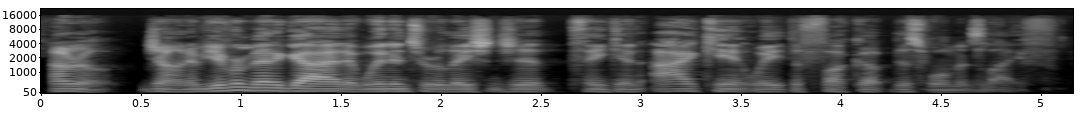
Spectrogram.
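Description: An American relationship coach in his forties appears as a guest on a podcast over a video call, speaking from a small, dim indoor room. He's frank, casual and reflective, prone to swearing, and his candid talk comes fast in a lowish, fairly even voice.

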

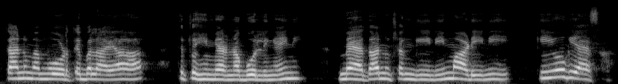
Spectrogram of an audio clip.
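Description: A woman plays a hurt, indignant seamstress in a family drama. Her voice sits high and she rattles off her grievances quickly. The sound is close and dry. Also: steady tone, a little mellow, no room sound, close to an everyday voice. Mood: confronting. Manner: rapid, indignant complaining. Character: aggrieved woman tailor, hurt by gossiping neighbors. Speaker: boutique tailor with young children. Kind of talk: domestic drama acting.

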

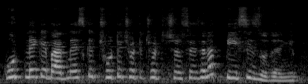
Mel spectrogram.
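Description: A woman's voice: sits high, big pitch swings, quick pace, a little hiss or hum. A woman hosting her own home remedy vlog, chatting like an older sister to her viewers and repeating words for emphasis while she grinds and sieves at home. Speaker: home remedy vlogger, channel host. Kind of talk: chatty beauty tips vlog.

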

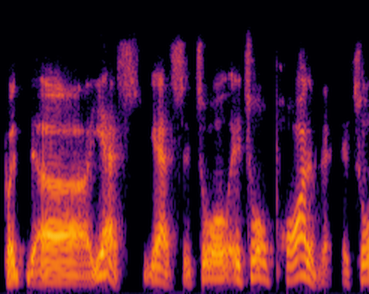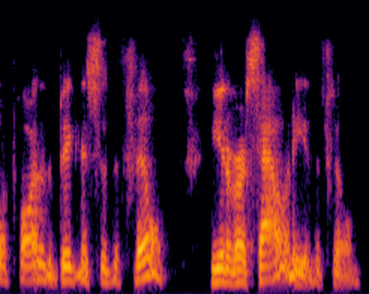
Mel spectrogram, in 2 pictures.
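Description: A gravelly, slightly high male voice with a breathy edge, very animated and at normal speed, comes through with no echo. He's an older man in his 60s or 70s, a lecturer hosting a film discussion on a video call, repeating phrases emphatically. The computer mic sits at desk distance, giving dull lo-fi call audio.

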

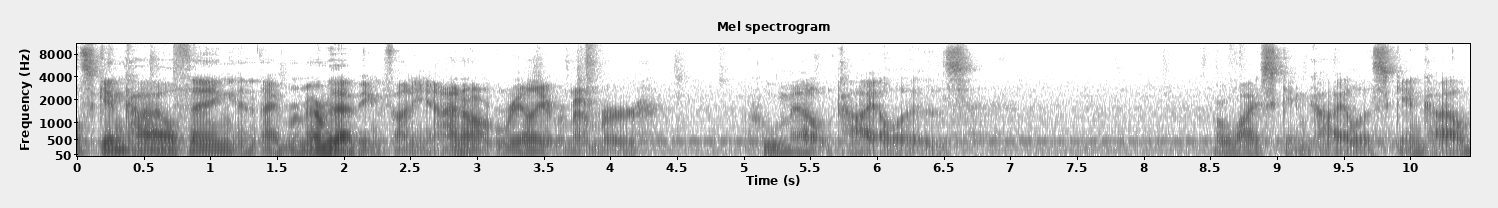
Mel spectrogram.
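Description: A man with an extremely low, gravelly voice talks casually while working on a craft project. He rambles, circles back and restarts his sentences often. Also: slight background noise. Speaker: podcast listener and crafter.

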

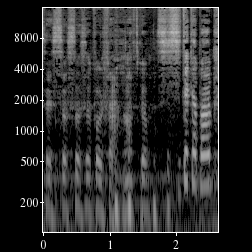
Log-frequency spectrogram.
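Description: A woman's voice: fairly low pitch, very animated, a little fast, a little hiss or hum. A woman in her forties with a Québécois French accent, chatting with viewers on a casual travel vlog. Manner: chatty, talks straight to viewers. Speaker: vlog co-host. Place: car interior, then backyard pool outdoors. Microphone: phone camera at arm's length.

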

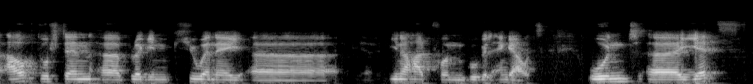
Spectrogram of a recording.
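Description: A man in moderates a webinar haltingly, repeating words as he goes. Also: medium pitch, fairly bright tone. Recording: dull lo-fi online call audio.

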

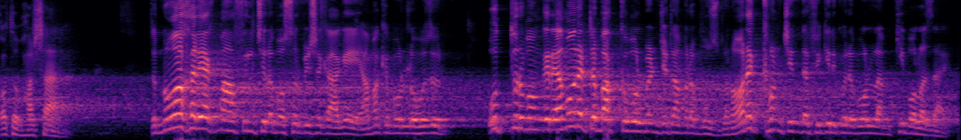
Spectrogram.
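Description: A man with a North Bengal Bangla accent preaching a waz sermon to a crowd, switching from soft talk to shouted calls and asking the crowd to answer back. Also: on the high side, sing-song, fairly quick, reverberant, a little hiss or hum. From Bogura, Bangladesh.

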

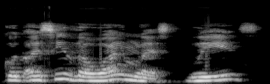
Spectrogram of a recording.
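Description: A man teaching a language lesson, saying each short phrase twice in a clear, deliberate drill. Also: high-pitched, a little mellow. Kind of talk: slow repeated phrase drill. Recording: dull lo-fi recording.

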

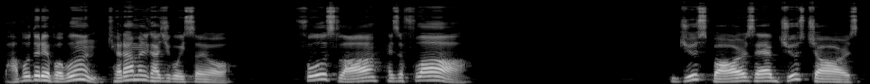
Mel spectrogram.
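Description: A man teaching vocabulary in a recorded lesson, speaking straight to viewers and drilling slow example sentences. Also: fairly high pitch, animated, warm tone.

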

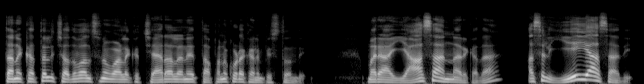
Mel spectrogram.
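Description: A man's voice: medium pitch, sing-song, moderate pace, no room sound, clean studio sound. A man co-hosting a book discussion podcast, asking follow-up questions and recapping points. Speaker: podcast co-host.

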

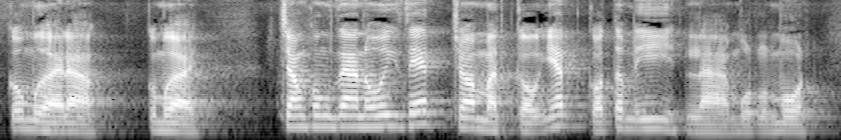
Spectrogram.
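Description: A man's voice: fairly high pitch, expressive, fairly quick. A man teaching math as he walks through an exam live, chatty and informal, constantly repeating short check-in questions to his listeners. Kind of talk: live exam solution walkthrough.

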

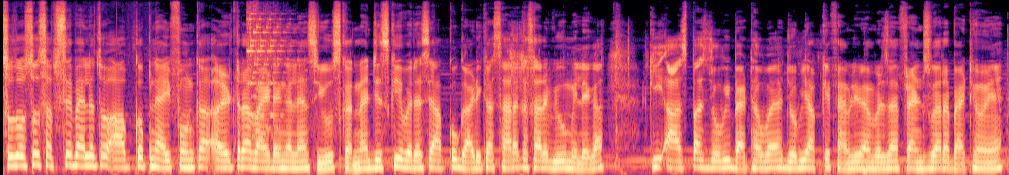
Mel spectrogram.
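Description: Young male vlogger, high voice, friendly explainer, phone mic with faint music. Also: fairly even intonation, fast. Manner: chatty, explanatory, addresses viewers as friends. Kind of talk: casual tutorial vlog. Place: inside a moving car, then outdoors by the car. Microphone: phone's built-in mic.

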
